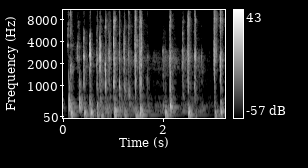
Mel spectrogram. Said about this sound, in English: We can hear you typing.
